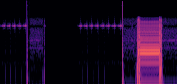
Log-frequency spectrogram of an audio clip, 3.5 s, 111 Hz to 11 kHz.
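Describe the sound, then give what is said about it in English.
Telephone tandem office dialing and handshake signals: a run of faint, rapid pips and a couple of sharp clicks, then a second run of pips, another click, and a loud buzzy tone lasting about half a second. “So when I dial 58, which is the same as dialing 598, the office code,”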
